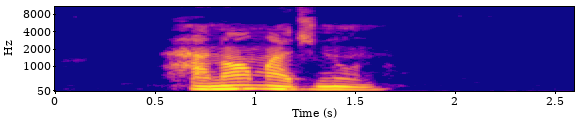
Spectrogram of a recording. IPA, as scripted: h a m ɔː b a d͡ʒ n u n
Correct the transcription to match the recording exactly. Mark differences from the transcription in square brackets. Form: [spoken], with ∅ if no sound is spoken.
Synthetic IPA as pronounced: h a [n] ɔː [m] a d͡ʒ n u n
